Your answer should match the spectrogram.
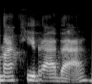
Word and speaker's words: Maki Dada: Oh, Maki Dada. – Maki Dada.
